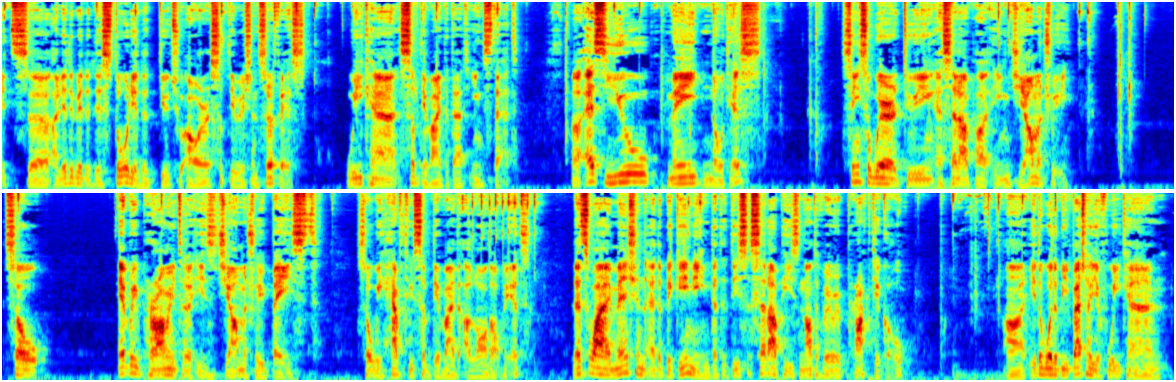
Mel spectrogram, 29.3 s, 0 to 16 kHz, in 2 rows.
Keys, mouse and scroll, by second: 1.7 click, 3.7 middle click, 4.1-5.0 scroll down 1, 5.0 ctrl+x, 5.4-6.7 middle drag, 6.7-7.7 scroll down 1, 7.7 middle click, 8.4 ctrl+a, 13.5 click, 14.0 x, 14.8-17.9 middle drag, 18.0-18.5 scroll up 3, 18.5-20.5 scroll down 4, 20.5-26.1 drag, 26.1-26.6 scroll up 1, 26.6-29.3 middle drag.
